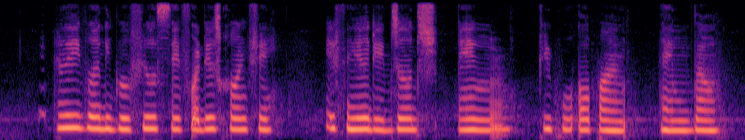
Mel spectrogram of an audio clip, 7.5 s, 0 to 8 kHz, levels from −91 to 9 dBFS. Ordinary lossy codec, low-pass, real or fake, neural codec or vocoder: none; 7.2 kHz; fake; codec, 44.1 kHz, 1.7 kbps, Pupu-Codec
